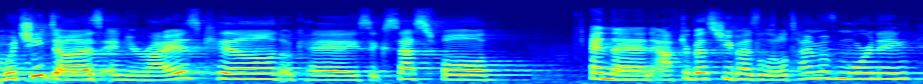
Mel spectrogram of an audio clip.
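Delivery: ordinary talk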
